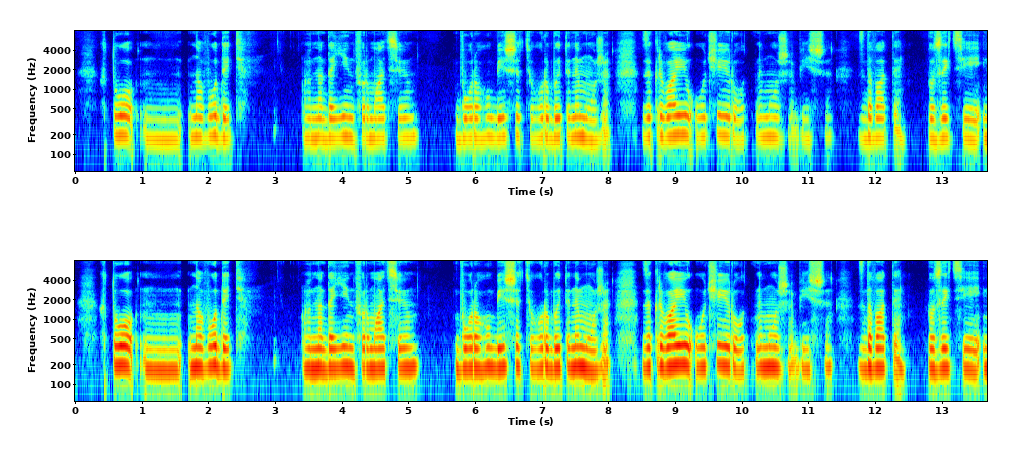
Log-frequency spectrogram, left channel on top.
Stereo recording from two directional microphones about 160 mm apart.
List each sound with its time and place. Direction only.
0.1 s speech: 50° right (ahead or behind); by 3.1 s 30° right (ahead or behind)
3.4 s speech: 50° right (ahead or behind); by 13.7 s 35° right (ahead or behind)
